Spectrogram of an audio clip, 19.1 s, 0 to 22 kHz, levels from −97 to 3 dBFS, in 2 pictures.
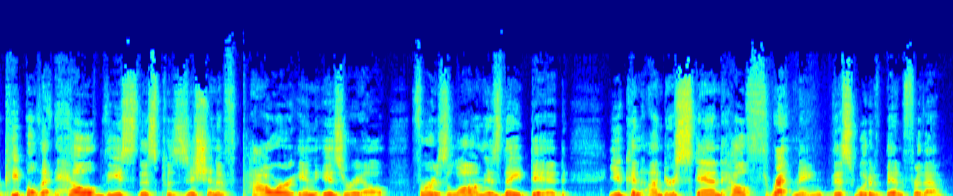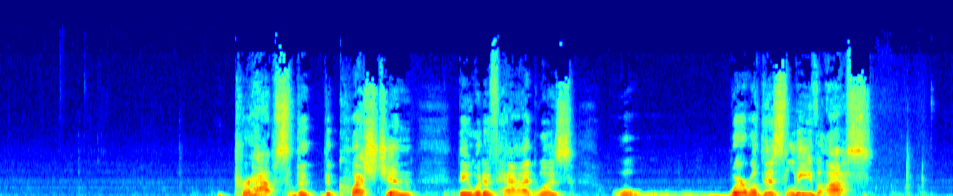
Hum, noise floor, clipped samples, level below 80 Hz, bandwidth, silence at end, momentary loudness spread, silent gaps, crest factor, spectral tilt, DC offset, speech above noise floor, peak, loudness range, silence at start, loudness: none; -65 dBFS; under 0.1%; -54 dBFS; 16 kHz; 0.85 s; 12 LU; none; 20 dB; -5 dB/octave; under 0.1%; 43 dB; -2 dBFS; 7 LU; 0 s; -22 LUFS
